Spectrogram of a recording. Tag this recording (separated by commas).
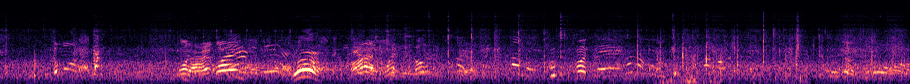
Speech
